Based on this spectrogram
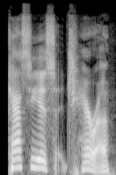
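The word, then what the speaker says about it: Cassius Chaerea: even his own guards cassius chera i think is how you say his name was a tribune of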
